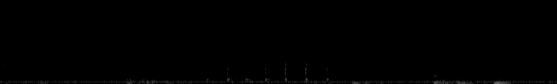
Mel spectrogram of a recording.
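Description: Fingertips and nails tap on the side of a medium wide glass three-wick candle jar, a Bath & Body Works "Merry Madeleine Cookie" candle with a printed label, partly filled with solid wax and without a lid, resting on a wooden table. The result is a quiet run of short, dry glassy clicks and clinks, each dying away almost at once, over a steady low hum.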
